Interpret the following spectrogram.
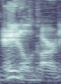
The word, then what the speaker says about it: Edelgard: reception hall are Kill the Edelgard, chandeliers.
